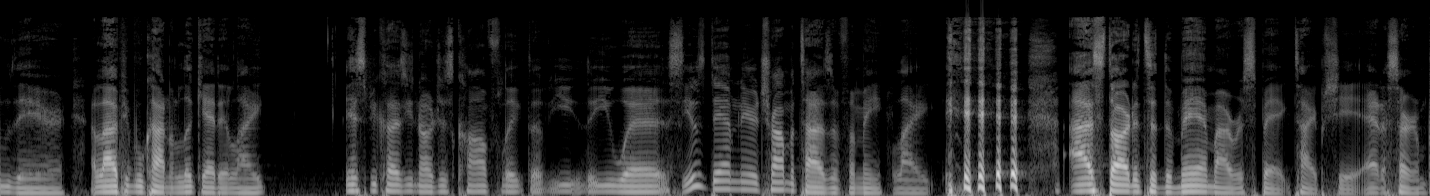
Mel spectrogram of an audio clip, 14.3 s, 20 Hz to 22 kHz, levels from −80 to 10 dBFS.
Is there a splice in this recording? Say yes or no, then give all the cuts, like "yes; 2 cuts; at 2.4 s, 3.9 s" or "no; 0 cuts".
yes; 2 cuts; at 6.8 s, 8.9 s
